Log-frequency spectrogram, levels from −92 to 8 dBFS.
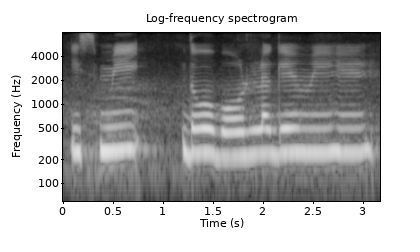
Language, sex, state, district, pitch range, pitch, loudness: Hindi, female, Uttar Pradesh, Saharanpur, 245-255 Hz, 245 Hz, -13 LUFS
